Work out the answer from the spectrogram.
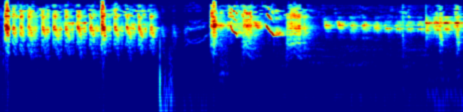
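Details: Cucak ijo (greater green leafbird) squawking: dense high buzzy trill, a brief pause, then sharp downslurred whistles and continued chatter.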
